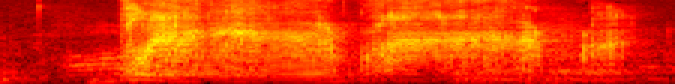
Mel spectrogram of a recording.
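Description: A person's voice making a mouth sound effect: two rough, noisy bursts, each about half a second long.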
